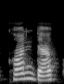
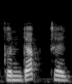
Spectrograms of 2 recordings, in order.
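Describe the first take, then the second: First: The stress is on the first syllable. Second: The stress is on the second syllable. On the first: Behavior. "conduct as a noun, ... it stresses the first syllable" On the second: Leading. "conducted as a verb, ... So it stresses the second syllable"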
